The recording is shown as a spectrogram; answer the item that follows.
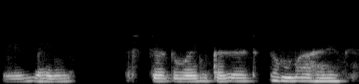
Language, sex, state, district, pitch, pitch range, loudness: Magahi, male, Bihar, Lakhisarai, 145 Hz, 140-150 Hz, -21 LUFS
